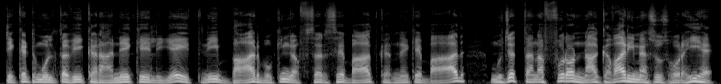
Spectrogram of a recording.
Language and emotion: Urdu, disgusted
